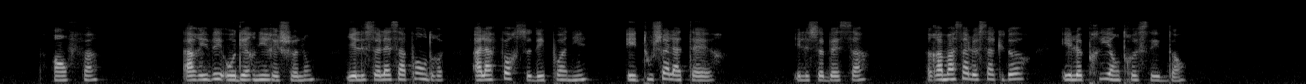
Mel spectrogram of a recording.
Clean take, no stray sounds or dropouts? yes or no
yes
